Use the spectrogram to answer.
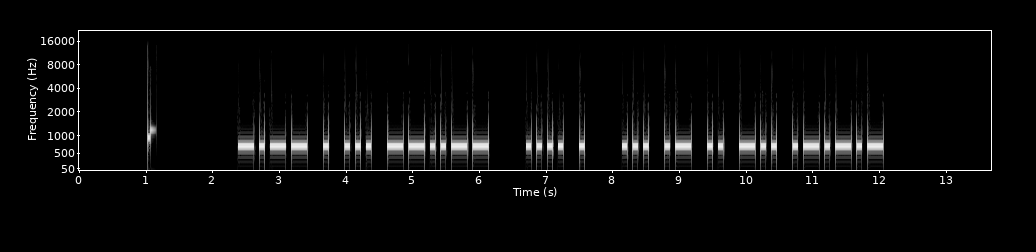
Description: Morse code, heard as a keyed tone, about 15 wpm, 700 Hz. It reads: YES, HE SAID.
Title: Sentences from Top 500 Words 15wpm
